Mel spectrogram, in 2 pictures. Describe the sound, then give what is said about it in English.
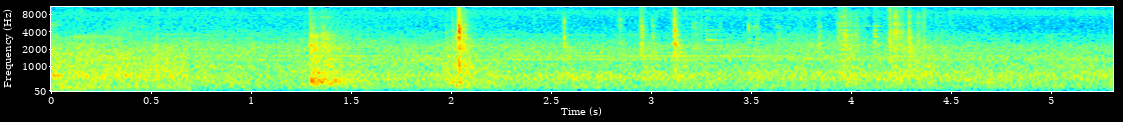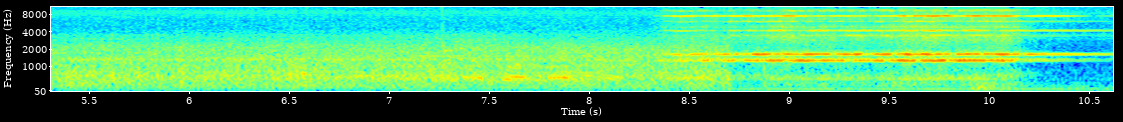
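A few sharp clicks and handling noises over a low room hum as someone places a phone call, then the telephone begins ringing steadily for the last couple of seconds, a bright, buzzy tone. “Can you wait till I make a phone call?”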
